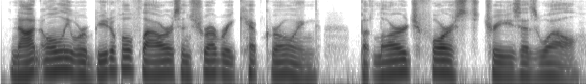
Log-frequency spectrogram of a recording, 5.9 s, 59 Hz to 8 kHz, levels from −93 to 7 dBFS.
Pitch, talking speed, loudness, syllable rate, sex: 110 Hz, 155 wpm, -19 LUFS, 4.8 syllables/s, male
